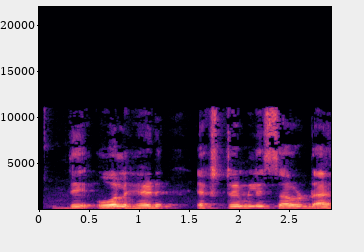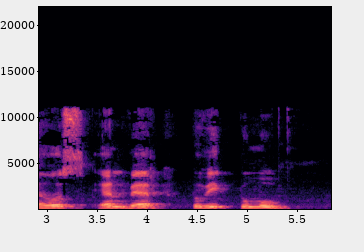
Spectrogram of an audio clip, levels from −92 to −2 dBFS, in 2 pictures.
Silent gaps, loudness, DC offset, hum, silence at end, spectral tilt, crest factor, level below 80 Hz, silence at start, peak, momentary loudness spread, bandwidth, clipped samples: none; -23 LUFS; under 0.1%; none; 0.4 s; -4.5 dB/octave; 20 dB; -68 dBFS; 0.2 s; -4 dBFS; 13 LU; 11.5 kHz; under 0.1%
